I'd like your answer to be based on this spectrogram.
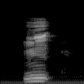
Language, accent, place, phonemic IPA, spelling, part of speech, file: French, France, Lyon, /ni/, nids, noun, LL-Q150 (fra)-nids.wav
- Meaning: plural of nid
